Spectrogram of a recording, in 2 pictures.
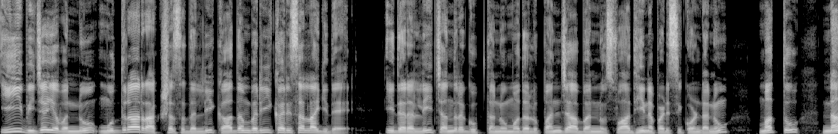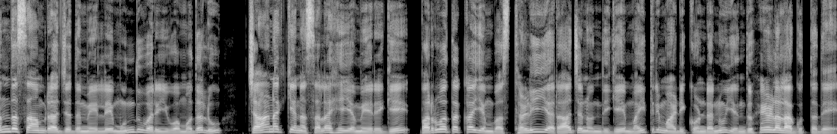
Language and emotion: Kannada, neutral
